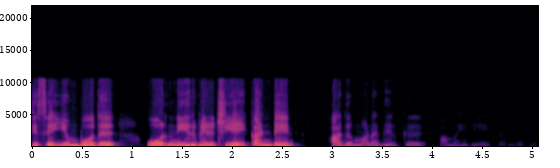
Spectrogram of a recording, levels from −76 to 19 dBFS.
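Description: The speech is encoded throughout with 4-bit ADPCM compression. Each sample is stored as a coarse 4-bit step from a predicted value, and the step size lags behind fast changes. The result is a gritty hiss that rides on every loud syllable and roughens sharp onsets. Nothing is heard above about 10.6 kHz, which points to a sample rate near 22 kHz and a data rate of about 88 kbps. The codec damage is plainly audible.

From 2.60 s to the end at 5.07 s, the fade-out passes through a gain stage that keeps too few bits and adds no dither. This is truncation distortion on a fade, and the sound points to roughly 11 bits. As the level sinks toward the smallest step, the waveform collapses into a few square steps. From 3.9 s to 5.07 s the tail is at its worst, turning grainy.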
